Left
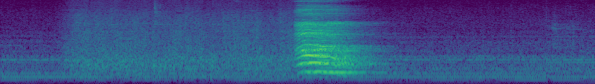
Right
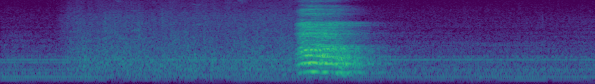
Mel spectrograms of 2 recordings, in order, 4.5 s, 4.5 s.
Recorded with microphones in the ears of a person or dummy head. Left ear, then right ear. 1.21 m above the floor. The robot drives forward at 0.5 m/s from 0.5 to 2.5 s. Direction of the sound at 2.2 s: 60° left (ahead or behind).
